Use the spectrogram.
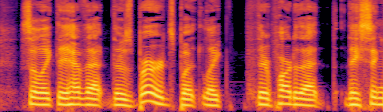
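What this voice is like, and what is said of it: Usual voice. Nothing is said of it.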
